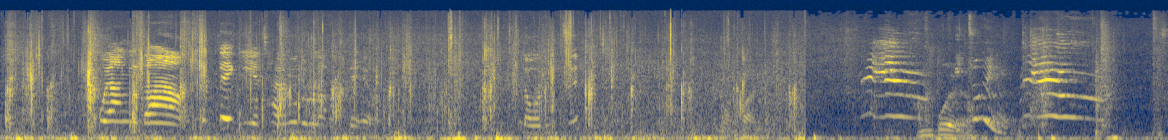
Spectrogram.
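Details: Domestic cat that often visits a plant farm in Yongin, stuck on a house roof and crying on a hot heatwave day; rising, drawn-out meows near the start and again toward the end, with a person talking over much of it.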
